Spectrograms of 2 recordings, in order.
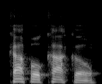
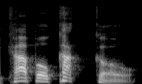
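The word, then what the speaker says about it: Kaapo Kakko: proper way to pronounce Kappo Kakko. And I actually kind of integrated it into if he's in the starting lineup, because it fits better to have the little pause.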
